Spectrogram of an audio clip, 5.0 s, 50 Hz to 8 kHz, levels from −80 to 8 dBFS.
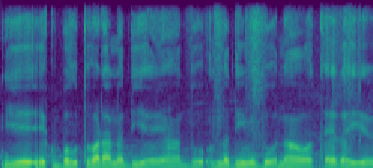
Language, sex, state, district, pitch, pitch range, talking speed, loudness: Hindi, male, Bihar, Muzaffarpur, 120 Hz, 120-125 Hz, 180 wpm, -18 LUFS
